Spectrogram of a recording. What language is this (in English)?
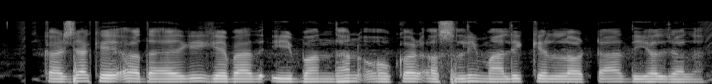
Bhojpuri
